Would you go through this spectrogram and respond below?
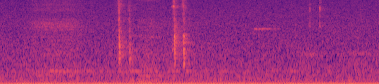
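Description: Several crisp computer keyboard keystrokes, including a press of the L key, tap out in a short irregular cluster over a low steady hum, close and fairly quiet with no talking.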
